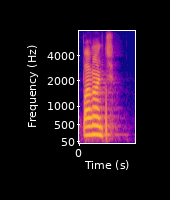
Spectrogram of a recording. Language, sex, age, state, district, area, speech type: Hindi, female, 30-45, Madhya Pradesh, Katni, urban, read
